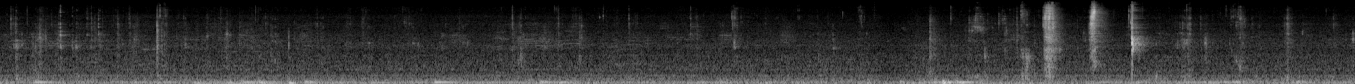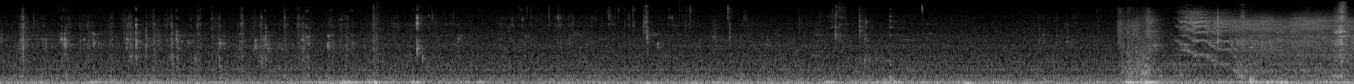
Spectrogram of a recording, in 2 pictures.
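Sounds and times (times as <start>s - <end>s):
close chewing and biting: 0.0s - 7.5s, 9.7s - 21.1s.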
